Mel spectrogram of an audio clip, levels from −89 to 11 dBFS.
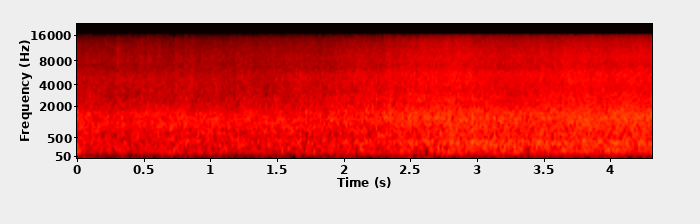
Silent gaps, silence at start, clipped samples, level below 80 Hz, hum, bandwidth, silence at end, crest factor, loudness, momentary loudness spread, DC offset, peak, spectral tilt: none; 0 s; under 0.1%; -74 dBFS; none; 16.5 kHz; 0 s; 16 dB; -36 LUFS; 8 LU; under 0.1%; -22 dBFS; -1 dB/octave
